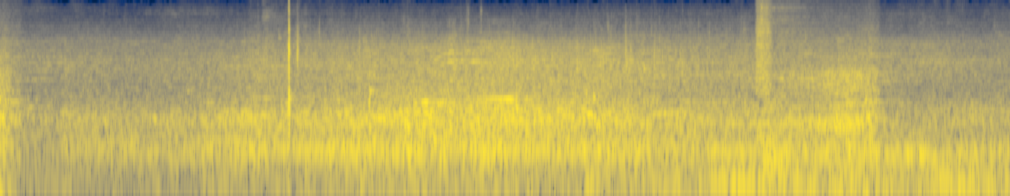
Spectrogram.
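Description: Ballpark crowd murmur with one sharp crack of a bat hitting a hard ground ball about three seconds in. A faint double click follows, the ball glancing off a bare hand and into a fielder's glove.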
